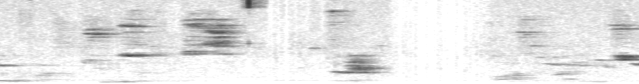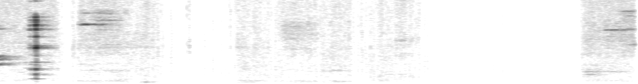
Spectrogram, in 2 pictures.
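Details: A male red-winged blackbird with a pale yellow wing bar gives quiet bursts of short chips, clicks and thin whistles in uneven clusters, with brief pauses. A sharp click stands out midway.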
